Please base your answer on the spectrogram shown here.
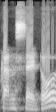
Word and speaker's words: concerto: It's not concerto, it's concerto.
